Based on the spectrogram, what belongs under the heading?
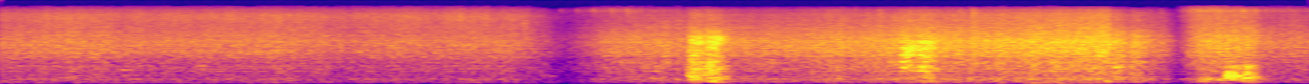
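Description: Local electric train running on the line, heard from just behind the driver's cab: a steady rumble that grows louder about three seconds in. From then on, sharp knocks come from the wheels passing over rail joints, three times, the last one doubled.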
